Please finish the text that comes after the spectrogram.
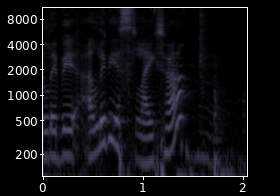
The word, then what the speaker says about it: Olivia Slater: So today we have a beautiful lady, Olivia Slater.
